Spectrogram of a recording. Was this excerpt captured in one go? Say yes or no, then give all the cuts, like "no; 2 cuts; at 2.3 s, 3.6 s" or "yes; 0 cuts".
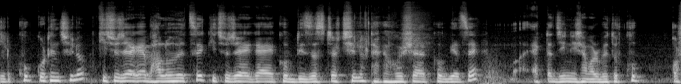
no; 2 cuts; at 0.9 s, 4.9 s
